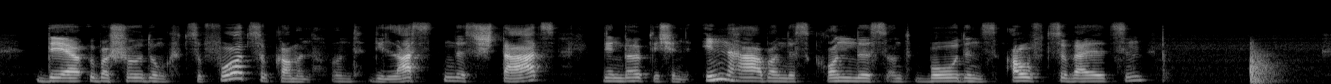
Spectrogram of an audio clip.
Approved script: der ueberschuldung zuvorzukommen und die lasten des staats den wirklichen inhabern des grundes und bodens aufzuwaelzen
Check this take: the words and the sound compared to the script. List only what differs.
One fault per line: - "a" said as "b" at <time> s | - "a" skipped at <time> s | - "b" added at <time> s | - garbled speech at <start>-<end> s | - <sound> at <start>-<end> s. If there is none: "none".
- thud at 11.6-11.7 s
- thud at 12.5-13.2 s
